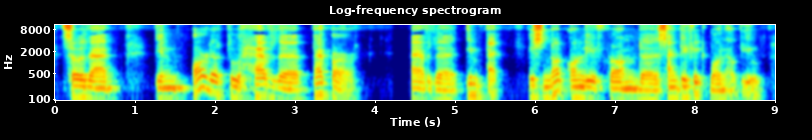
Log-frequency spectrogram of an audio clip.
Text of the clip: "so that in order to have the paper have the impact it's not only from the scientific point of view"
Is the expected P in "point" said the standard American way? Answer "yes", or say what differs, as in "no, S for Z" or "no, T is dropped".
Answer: no, B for P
